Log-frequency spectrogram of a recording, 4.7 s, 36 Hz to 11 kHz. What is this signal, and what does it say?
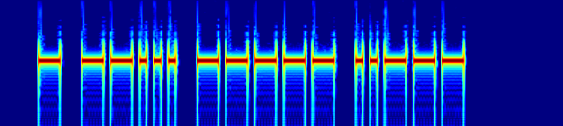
Morse code, heard as a keyed tone, about 20 wpm, 700 Hz. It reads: T702
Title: Numbers - Contest Style - 4-Digit 20wpm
